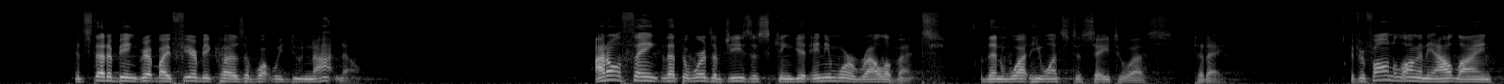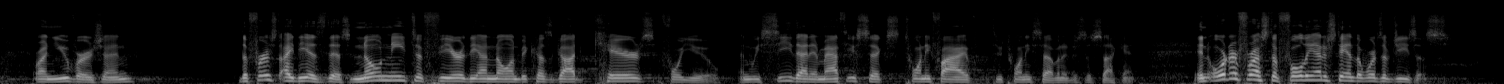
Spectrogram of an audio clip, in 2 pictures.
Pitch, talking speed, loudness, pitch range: 135 Hz, 170 wpm, -32 LUFS, 120-155 Hz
